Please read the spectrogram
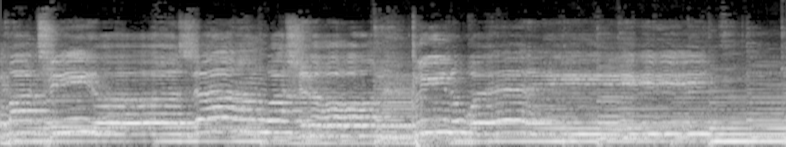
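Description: A man singing a folk song live, accompanying himself on acoustic guitar.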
